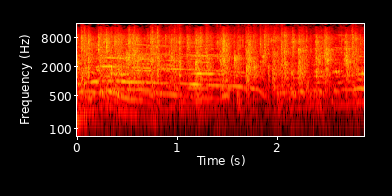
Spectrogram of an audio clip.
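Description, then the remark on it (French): A crowd applauds steadily throughout, a dense crackle of many hands clapping at once, with voices calling out and talking over the clapping. “écoute, vraiment, le monde applaudit. Applaudissez-la, c'est une bonne idée.”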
